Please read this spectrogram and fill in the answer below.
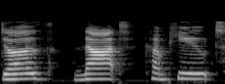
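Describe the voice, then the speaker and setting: A woman's put-on character voice, high-pitched and flat in a monotone. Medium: read story. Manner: flat, mechanical.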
